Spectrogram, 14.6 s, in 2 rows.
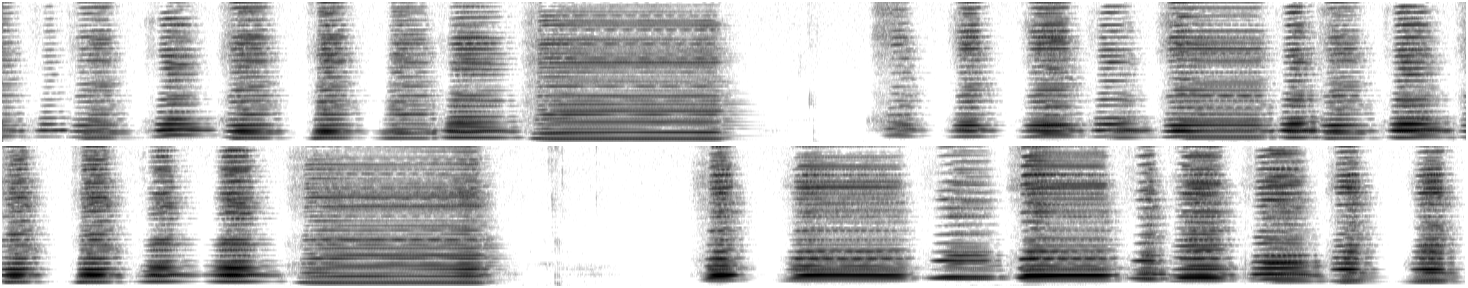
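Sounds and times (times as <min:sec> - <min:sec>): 
harmonica in the key of G: 0:00.0 - 0:10.2, 0:10.8 - 0:14.6.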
